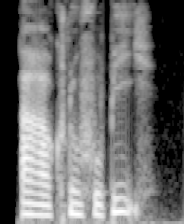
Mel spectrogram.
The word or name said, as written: araknofobi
